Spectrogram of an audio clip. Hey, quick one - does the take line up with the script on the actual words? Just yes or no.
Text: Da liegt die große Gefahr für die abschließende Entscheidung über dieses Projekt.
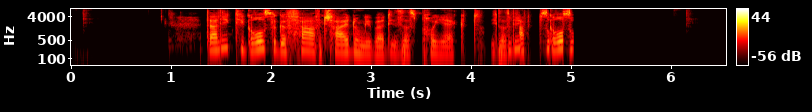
no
